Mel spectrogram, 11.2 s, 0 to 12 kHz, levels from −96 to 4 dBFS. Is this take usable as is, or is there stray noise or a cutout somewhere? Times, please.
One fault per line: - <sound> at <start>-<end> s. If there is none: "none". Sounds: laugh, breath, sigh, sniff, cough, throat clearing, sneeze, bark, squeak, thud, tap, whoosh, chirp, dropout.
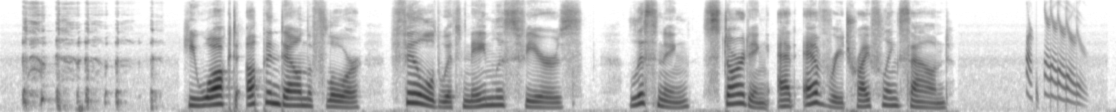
- cough at 0.2-1.7 s
- chirp at 10.3-10.9 s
